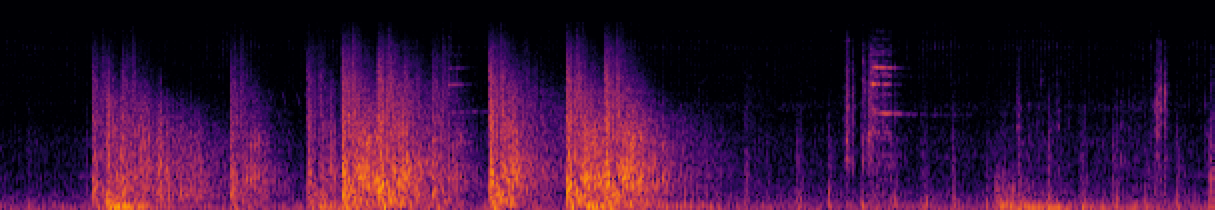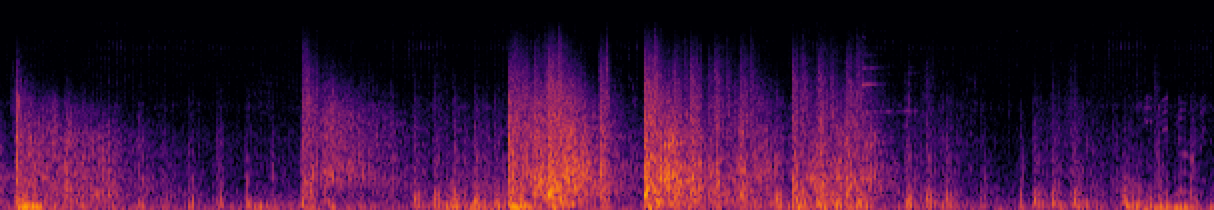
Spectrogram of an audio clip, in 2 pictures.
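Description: Rifle shots crack loudly and echo away.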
